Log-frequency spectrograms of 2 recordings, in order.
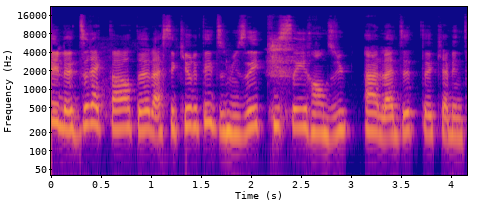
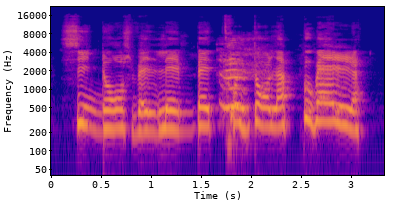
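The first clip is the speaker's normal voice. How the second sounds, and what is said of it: Put-on nasal European accent. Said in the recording (French): “un homme à la voix nasillarde et à l'accent européen ... Comment ça prend un accent européen?”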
